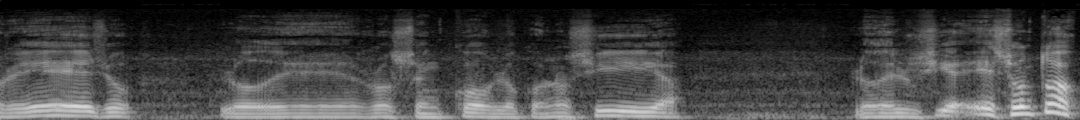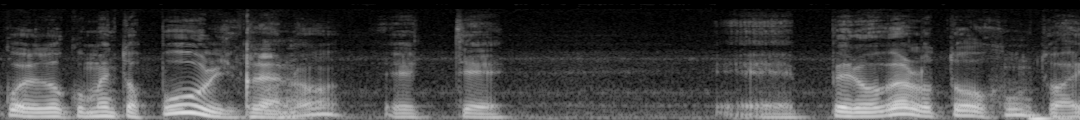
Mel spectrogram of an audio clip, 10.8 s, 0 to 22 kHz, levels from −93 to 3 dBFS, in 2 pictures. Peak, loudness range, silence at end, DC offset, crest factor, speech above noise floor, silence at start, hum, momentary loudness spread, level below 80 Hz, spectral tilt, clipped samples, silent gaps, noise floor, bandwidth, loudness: -2 dBFS; 6 LU; 0 s; under 0.1%; 20 dB; 28 dB; 0 s; none; 13 LU; -36 dBFS; -7.5 dB/octave; under 0.1%; none; -48 dBFS; 13 kHz; -21 LUFS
